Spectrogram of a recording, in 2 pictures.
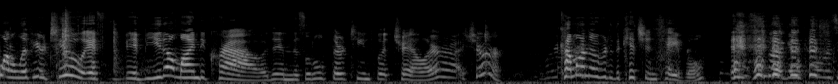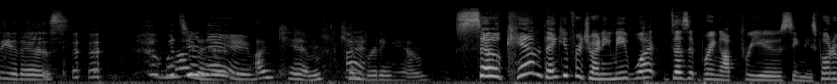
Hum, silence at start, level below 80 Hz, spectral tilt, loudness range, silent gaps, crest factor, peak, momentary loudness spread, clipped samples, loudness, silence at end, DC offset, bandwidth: none; 0 s; -56 dBFS; -2 dB/octave; 7 LU; none; 22 dB; -14 dBFS; 13 LU; under 0.1%; -34 LUFS; 0 s; under 0.1%; 16 kHz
